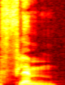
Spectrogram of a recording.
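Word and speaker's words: phlegm: Next is mucus और फ्लेम. इसमें जी silent है.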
